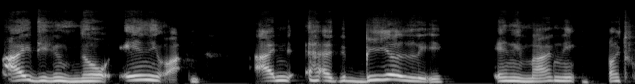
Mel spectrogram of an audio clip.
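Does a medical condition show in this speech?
Yes: cerebral palsy; pain back within 3 days in Sweden.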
